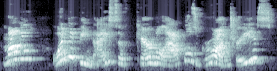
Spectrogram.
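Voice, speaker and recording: Woman putting on a high, perky commercial kid. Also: very animated, measured pace, pushed and bright, heavily acted. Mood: cutesy, eager. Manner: sing-song, cutesy, exaggerated. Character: eager, chirpy little children in television commercials. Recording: roomy echo, distant from the mic.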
